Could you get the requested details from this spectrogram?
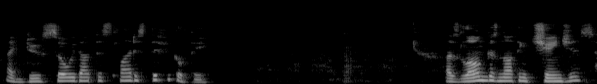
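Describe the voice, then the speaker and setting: This mid-range male voice has a breathy edge, and the recording's highs are cut off. He's a gaming video host playing through a visual novel, reading passages aloud and dropping in sweary, jokey reactions between them.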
